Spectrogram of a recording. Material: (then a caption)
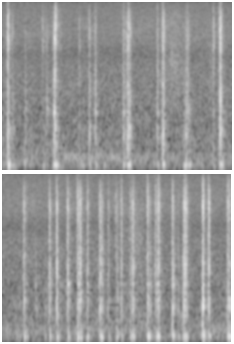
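Plastic. Long fingernails from both hands tap quickly on the underside of a flat plastic eyeshadow palette, its dark translucent ridged plastic facing up over the hollow case. Some thirty short, dry, bright clicks come in uneven bursts and clusters, each dying away almost at once against a quiet background.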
